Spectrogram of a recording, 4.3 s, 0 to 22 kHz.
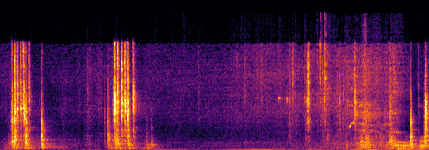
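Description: A ratchet wrench tightening 14mm nuts back onto a vehicle part, delivering a few close clicking bursts separated by low background hum.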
